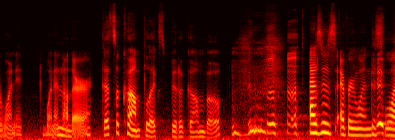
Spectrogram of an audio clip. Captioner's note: laughter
